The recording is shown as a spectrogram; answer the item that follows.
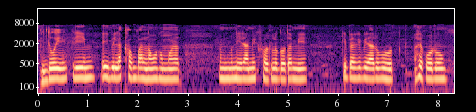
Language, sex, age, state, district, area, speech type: Assamese, female, 45-60, Assam, Barpeta, rural, spontaneous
